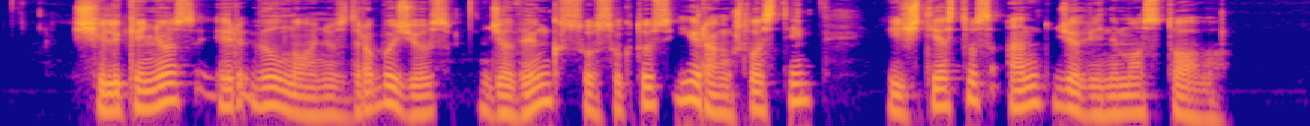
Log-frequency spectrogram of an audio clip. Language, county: Lithuanian, Šiauliai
